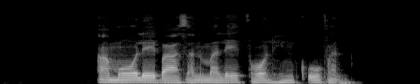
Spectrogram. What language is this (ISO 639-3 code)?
orm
